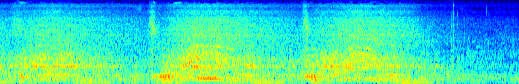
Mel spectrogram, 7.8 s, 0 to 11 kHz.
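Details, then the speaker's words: 3.5 L V6 2013 Ford Taurus Police Interceptor AWD, 95,000 miles, front-end collision damage, overheated earlier, restarted after 30 minutes cooling on a jump box; revs up cleanly twice but a steady, uneven stumbling misfire underneath, check engine light on. "the motor sounds good it does have a steady misfire the automatic transmission engages and the AC blows cold"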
